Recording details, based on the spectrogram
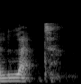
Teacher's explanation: So to make it nice and clear, let, there's a bit of a puff of air coming out of the mouth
